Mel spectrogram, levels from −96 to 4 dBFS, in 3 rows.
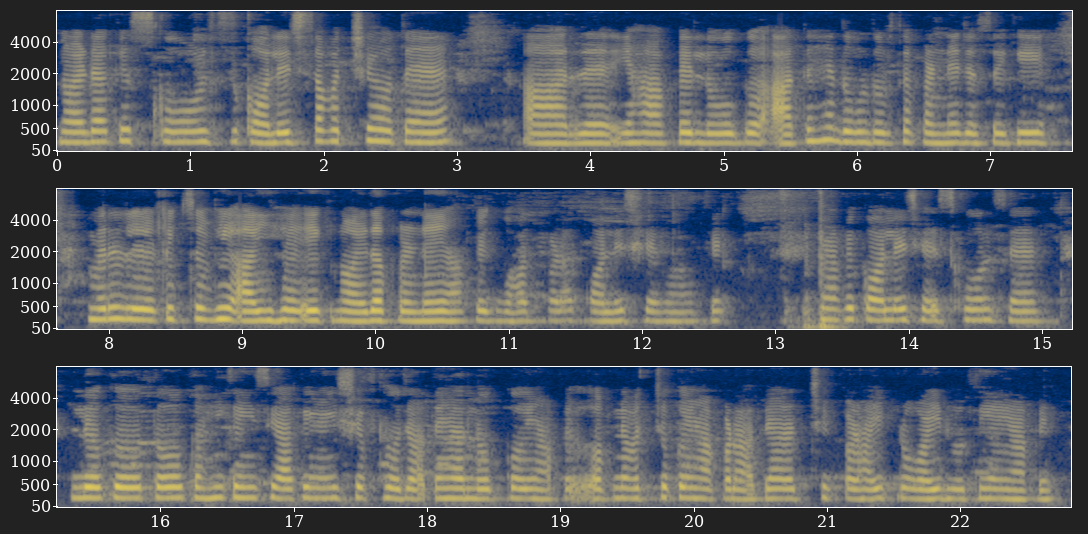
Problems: none marked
